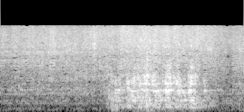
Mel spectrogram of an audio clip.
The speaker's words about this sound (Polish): Przesmażamy sobie na początek grzybki.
